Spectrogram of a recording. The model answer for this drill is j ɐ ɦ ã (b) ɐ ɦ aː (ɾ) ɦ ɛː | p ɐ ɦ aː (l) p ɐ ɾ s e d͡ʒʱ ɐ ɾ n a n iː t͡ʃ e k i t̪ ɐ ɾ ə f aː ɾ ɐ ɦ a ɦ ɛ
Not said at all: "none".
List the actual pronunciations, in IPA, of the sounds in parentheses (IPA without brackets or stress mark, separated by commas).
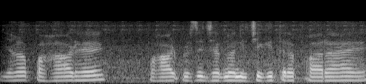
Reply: p, ɽ, ɽ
